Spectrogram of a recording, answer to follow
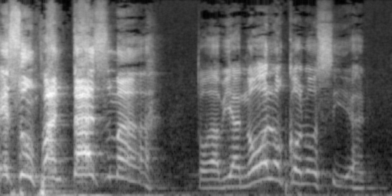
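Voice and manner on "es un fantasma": very loud, rough, raspy, high-pitched shout. Telling how one of them saw the Lord approach in the storm, retelling a shout. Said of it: "uno de ellos gritó".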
